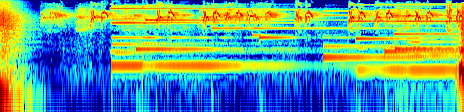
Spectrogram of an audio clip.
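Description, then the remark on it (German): Swallows twitter in quick, high-pitched bursts of chirps throughout as they sail over a roof terrace, while steady ringing, bell-like tones enter underneath and hold, shifting pitch a few times. No one speaks. “Schön, wie die Schwalben über unsere Dachterrasse segeln.”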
